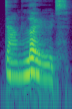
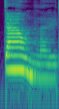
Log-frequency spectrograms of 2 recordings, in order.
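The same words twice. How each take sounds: First: The stress is on the second syllable. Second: The stress is on the first syllable. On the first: It is used as a verb. "If we put the stress on the load, that's when it's a verb" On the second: It is used as a noun. "If it's a noun, we put the stress on the first syllable"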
